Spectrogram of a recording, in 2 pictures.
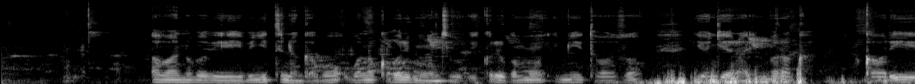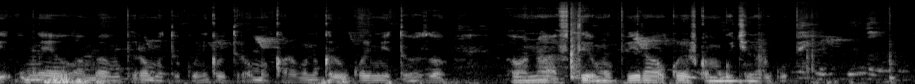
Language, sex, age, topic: Kinyarwanda, male, 25-35, health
